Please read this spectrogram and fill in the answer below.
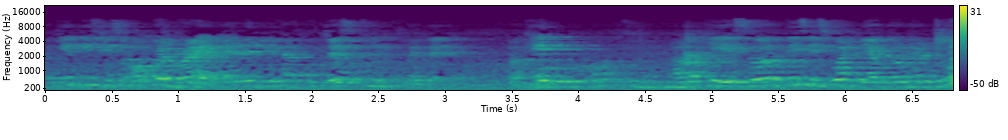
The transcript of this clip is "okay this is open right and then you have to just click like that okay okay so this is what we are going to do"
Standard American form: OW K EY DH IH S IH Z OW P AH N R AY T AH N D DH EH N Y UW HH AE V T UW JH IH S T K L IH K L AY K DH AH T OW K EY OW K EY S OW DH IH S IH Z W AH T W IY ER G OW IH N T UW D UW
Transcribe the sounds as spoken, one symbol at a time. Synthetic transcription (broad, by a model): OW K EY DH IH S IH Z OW F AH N R AY T AH N D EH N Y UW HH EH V T UW JH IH S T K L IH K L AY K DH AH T OW K EY OW K EY S OW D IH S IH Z W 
